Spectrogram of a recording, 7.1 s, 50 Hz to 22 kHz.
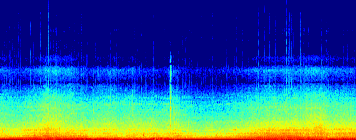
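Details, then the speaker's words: C5 Corvette, manual, hot day, pulling away from a stop after the intake was reinstalled; deep steady note climbing smoothly, no misses or knocks; owner says it's peppy and running good. "the car is running fine now that i um now that i did that put the intake back on it's peppy it's running good"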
